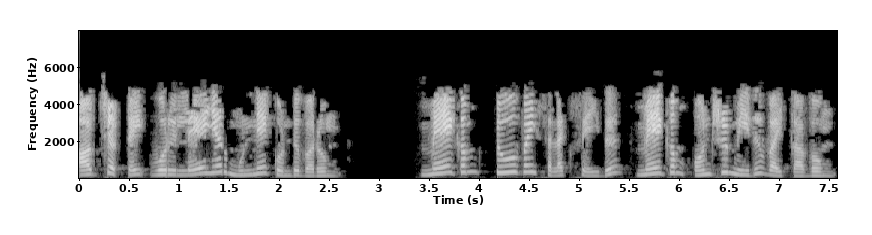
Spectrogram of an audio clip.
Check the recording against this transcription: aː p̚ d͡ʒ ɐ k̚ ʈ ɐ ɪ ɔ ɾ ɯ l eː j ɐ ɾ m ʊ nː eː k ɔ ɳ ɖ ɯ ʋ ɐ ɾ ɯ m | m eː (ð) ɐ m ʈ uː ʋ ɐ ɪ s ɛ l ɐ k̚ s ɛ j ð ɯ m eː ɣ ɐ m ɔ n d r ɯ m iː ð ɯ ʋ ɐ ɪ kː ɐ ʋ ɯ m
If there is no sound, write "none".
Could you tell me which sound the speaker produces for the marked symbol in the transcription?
ɣ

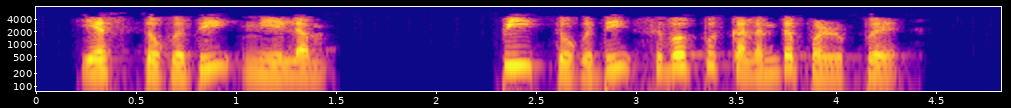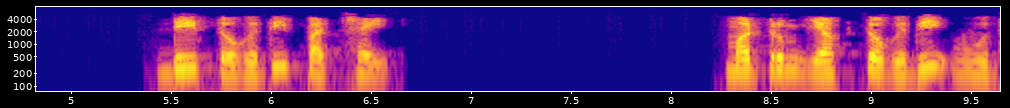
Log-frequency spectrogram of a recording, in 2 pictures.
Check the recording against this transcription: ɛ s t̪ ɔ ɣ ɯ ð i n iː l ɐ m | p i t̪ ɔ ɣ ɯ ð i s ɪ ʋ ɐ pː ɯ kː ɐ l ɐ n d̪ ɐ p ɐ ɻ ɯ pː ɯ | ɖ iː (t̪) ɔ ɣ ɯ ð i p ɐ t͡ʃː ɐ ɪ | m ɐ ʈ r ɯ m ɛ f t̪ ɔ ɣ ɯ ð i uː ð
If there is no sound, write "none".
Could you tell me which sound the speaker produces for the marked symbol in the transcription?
t̪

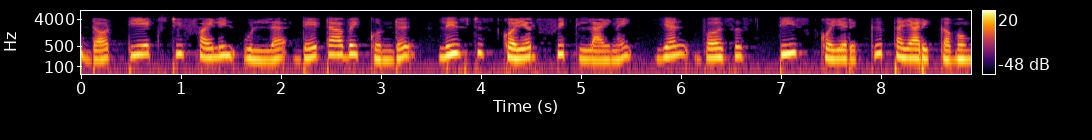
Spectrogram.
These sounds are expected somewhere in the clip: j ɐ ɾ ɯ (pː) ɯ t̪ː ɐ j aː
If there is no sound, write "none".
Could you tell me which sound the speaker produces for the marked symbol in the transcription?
kː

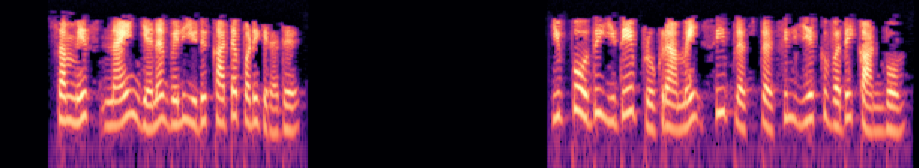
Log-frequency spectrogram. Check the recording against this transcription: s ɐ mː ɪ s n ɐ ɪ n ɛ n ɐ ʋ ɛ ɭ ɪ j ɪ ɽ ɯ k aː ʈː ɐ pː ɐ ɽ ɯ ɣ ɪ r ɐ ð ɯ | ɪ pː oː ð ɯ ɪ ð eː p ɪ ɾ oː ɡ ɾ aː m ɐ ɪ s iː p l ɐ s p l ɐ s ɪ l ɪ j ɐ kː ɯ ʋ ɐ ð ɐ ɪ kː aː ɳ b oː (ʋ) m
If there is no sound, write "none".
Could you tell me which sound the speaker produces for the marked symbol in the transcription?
none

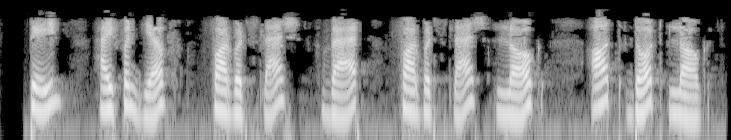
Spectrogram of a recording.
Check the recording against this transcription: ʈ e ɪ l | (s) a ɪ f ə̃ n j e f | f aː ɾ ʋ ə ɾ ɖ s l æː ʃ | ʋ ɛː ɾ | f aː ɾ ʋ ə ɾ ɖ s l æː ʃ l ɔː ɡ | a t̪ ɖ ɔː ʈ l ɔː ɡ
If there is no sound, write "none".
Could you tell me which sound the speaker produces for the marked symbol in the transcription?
h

